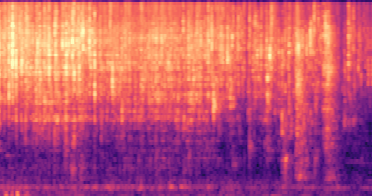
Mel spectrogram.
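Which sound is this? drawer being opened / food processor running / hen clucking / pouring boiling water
pouring boiling water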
